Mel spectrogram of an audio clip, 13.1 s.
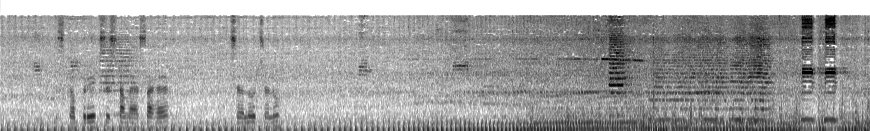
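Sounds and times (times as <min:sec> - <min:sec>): vehicle horn: 0:00.5 - 0:02.3, 0:05.3 - 0:05.7, 0:06.7 - 0:07.2, 0:09.0 - 0:12.8
motorcycle engine thumping: 0:04.2 - 0:13.0.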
